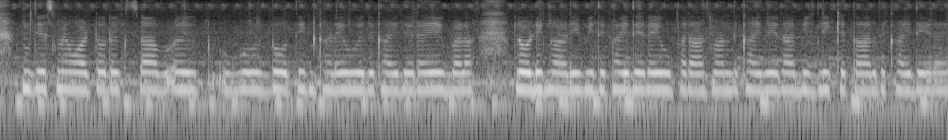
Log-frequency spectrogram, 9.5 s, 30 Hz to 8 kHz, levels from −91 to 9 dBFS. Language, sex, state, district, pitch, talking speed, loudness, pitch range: Hindi, female, Karnataka, Dakshina Kannada, 220 Hz, 200 wpm, -16 LUFS, 215-220 Hz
